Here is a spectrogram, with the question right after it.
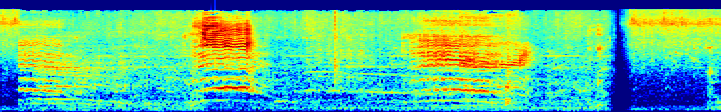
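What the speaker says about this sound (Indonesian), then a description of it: "Di sini ada domba" A sheep gives two long, wavering bleats a few seconds apart, loud and close, with quieter background noise between them.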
